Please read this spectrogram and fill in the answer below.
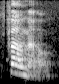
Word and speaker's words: FOMO: life is bomo and we don't pronounce it as separate letters we pronounce it as one word fomo fear of missing out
